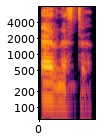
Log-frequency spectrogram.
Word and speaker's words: Earnest: this story that is earnest okay see the spelling of that Earnest so this is know Earnest a a is not being silent here it is being pronounced you say earnest Ernest Hemingway Ernest bul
